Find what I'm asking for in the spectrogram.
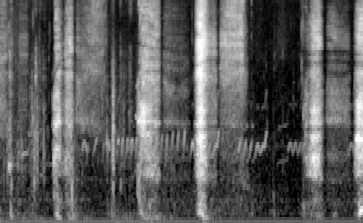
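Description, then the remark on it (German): A backpack is set down, followed by someone carefully crawling across the ground toward an edge: irregular scraping and rustling bursts with heavy breaths between them, and faint high squeaks in the background. “Ich leg meinen Rucksack ab und dann robbe ich mich vorsichtig zur Kante.”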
